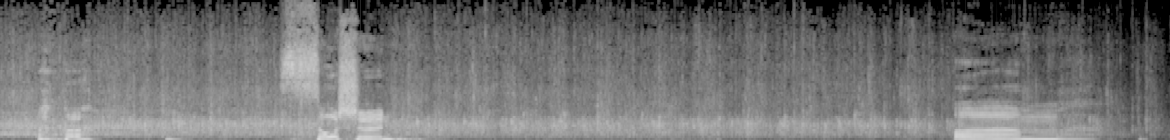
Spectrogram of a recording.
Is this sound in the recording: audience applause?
yes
